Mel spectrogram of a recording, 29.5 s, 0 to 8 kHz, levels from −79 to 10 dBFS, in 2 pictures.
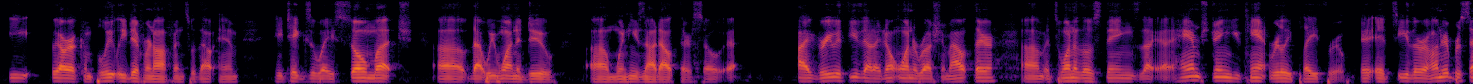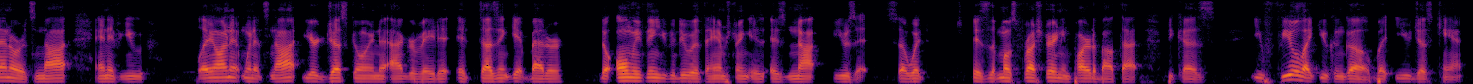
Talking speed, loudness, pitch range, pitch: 225 wpm, -25 LUFS, 95-110 Hz, 100 Hz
